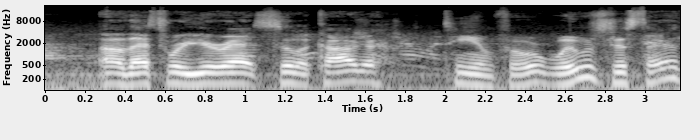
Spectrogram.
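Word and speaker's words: Sylacauga: At Redneck Crow 8,465 said that town that you was trying to pronounce the other day in Talladega County is Silicaga.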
